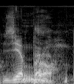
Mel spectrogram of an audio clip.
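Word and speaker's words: Zepro: Вы сказали Зипро, это пишется Зепро. как Зепро. Зепро. – Да. Зепро. Ага.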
